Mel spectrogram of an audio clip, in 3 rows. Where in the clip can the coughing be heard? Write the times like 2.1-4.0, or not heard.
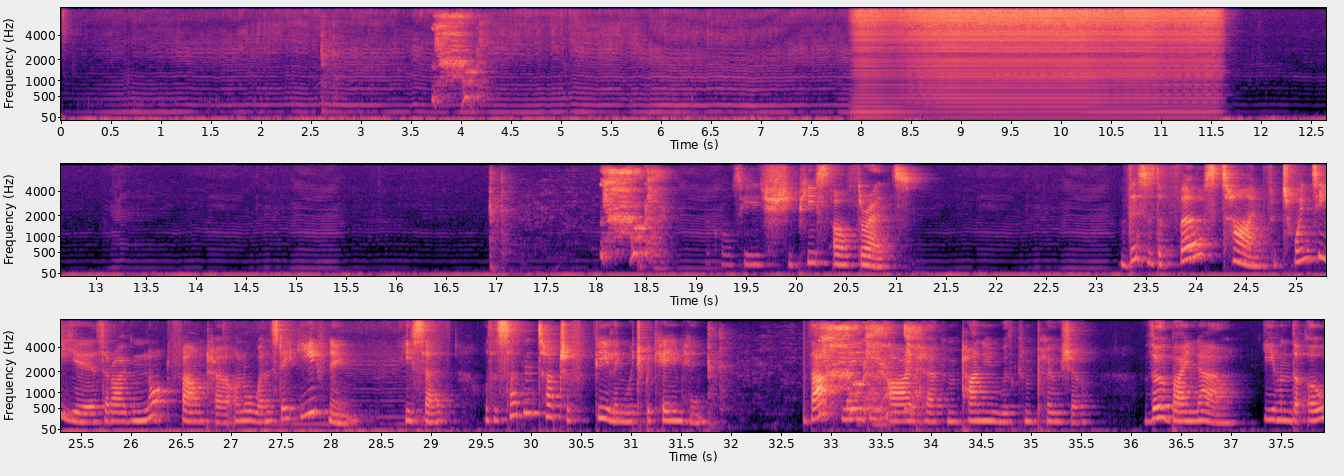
2.5-4.3, 16.9-18.8, 31.8-34.0.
